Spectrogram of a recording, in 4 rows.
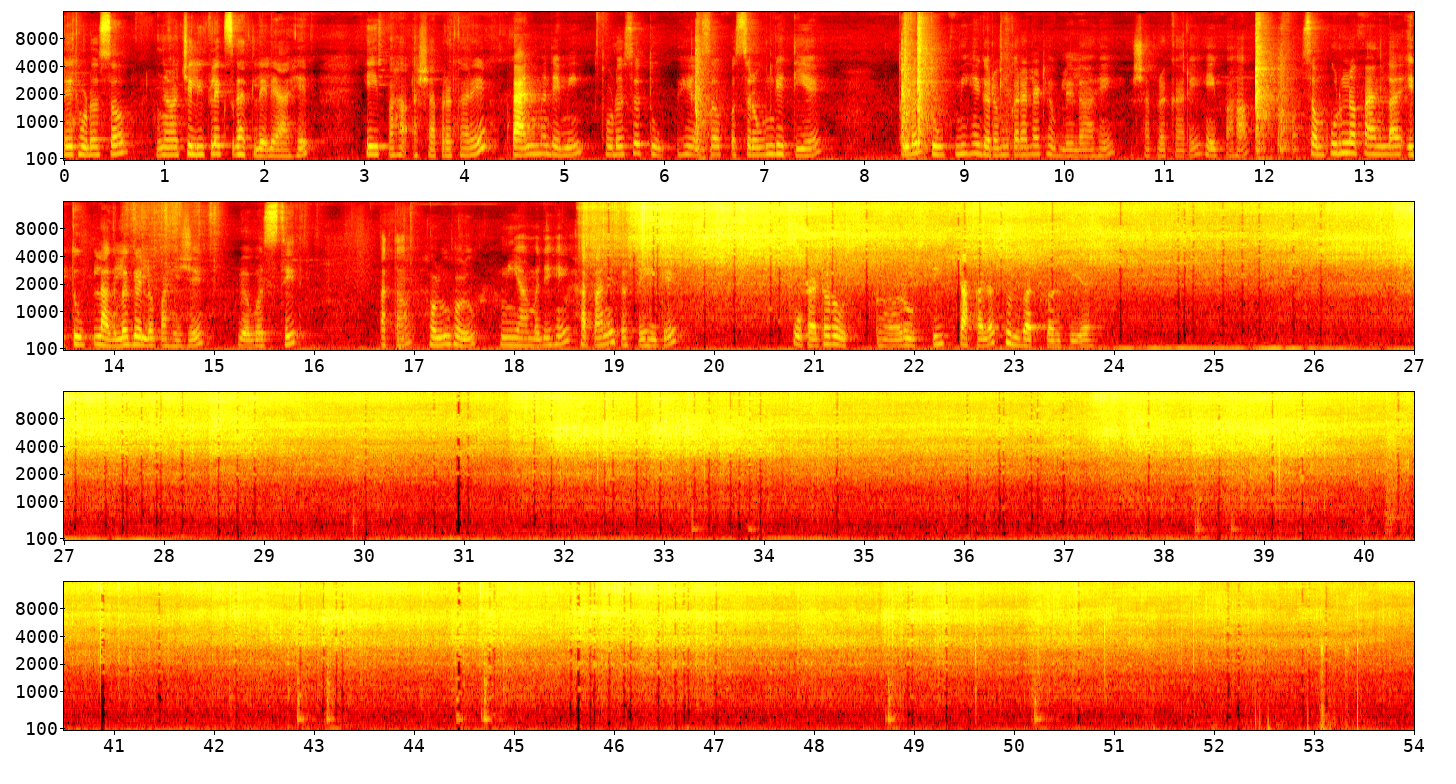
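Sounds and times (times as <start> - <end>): potato sizzling in a frying pan: 14.0 - 15.1, 18.6 - 54.0.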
